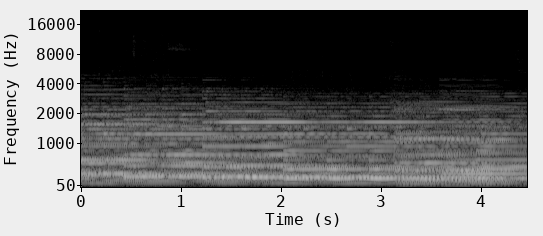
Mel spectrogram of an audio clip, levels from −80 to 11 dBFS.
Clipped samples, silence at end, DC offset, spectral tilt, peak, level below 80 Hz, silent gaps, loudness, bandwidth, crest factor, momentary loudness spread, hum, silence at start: under 0.1%; 0 s; under 0.1%; -9 dB/octave; -12 dBFS; -58 dBFS; none; -23 LUFS; 4.9 kHz; 12 dB; 3 LU; none; 0 s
